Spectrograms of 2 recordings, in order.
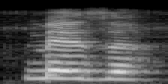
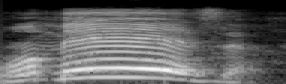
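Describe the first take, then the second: First: Said in the usual way. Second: Loud hail with a long first syllable in "mesa"; drawn-out, intense call to someone far off. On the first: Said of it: "um dos exemplos que eu coloquei aqui". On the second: Shown as a demonstration. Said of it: "Se você chamar a palavra mesa".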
